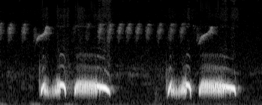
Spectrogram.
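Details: Đồng Pha style spotted dove cooing meant to provoke fighting and prompt other caged birds to coo. Two matching phrases a couple of seconds apart, each a doubled short coo and then a long, even, purring note that drops at the end.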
